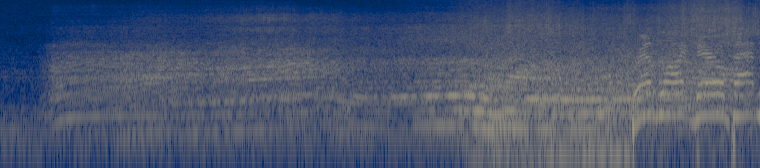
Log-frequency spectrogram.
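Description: Drag racing roadsters launching down a drag strip, engines droning and rising in pitch as the cars accelerate away, with an announcer talking over the roar.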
